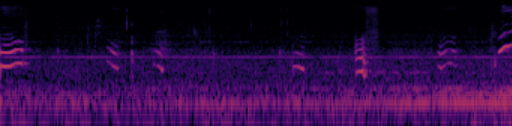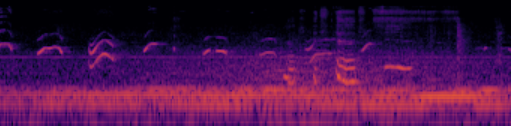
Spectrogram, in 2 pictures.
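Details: Dachshund puppy searching for its mother, whining in many short high squeaky cries, some sliding up, coming in quick irregular bursts over low rumbling background noise and a steady hum.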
